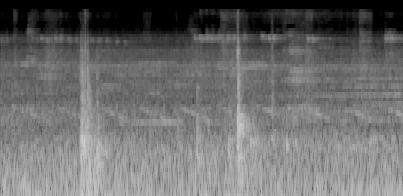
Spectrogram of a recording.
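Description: A car's hood latch clicks.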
